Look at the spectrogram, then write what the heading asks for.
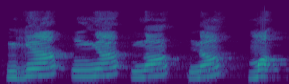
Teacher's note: ಅನುನಾಸಿಕಗಳು ಅಂದ್ರ ಮೂಗಿನಿಂದ ಉಚ್ಚರಿಸುವಂತ ಅಕ್ಷರಗಳನ್ನ ನಾವು ಅನುನಾಸಿಕ ಅಂತ ಕರಿತೀವಿ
